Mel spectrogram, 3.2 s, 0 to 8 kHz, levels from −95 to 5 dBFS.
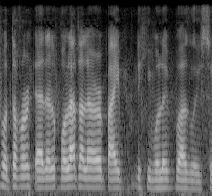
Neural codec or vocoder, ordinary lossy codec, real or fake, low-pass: codec, 24 kHz, 0.9 kbps, WavTokenizer, small release; none; fake; 7.2 kHz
